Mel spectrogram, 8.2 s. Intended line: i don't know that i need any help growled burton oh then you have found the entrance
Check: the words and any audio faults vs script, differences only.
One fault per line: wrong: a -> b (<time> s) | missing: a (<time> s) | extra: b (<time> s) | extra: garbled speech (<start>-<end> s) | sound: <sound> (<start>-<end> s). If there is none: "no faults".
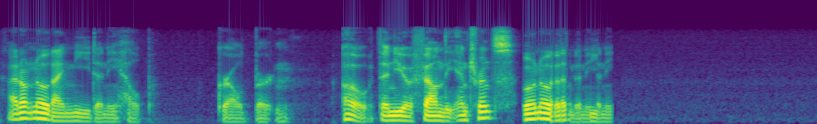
missing: that (0.5 s)
extra: garbled speech (5.2-6.1 s)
